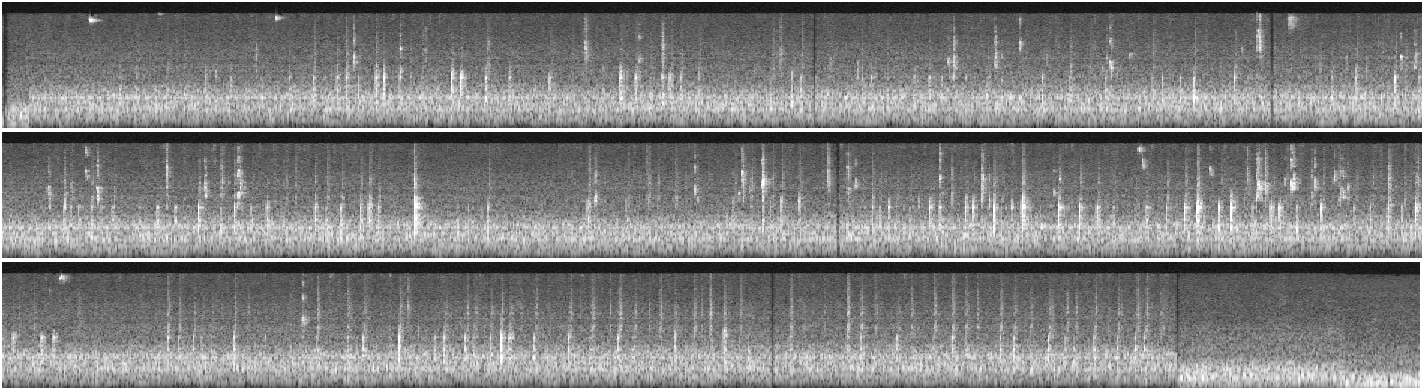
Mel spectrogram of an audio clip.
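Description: Near silence: faint scattered ticks and scratches of a marker writing on a whiteboard, busiest in the middle, over a low steady hum that stops about a second before the end.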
